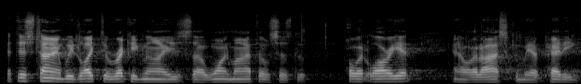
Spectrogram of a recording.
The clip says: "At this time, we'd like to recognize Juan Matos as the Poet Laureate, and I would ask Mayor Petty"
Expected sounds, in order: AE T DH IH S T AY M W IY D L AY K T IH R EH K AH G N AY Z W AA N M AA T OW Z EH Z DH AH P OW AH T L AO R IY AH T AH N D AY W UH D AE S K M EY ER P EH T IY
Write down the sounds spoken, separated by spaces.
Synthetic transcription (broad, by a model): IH T DH IH S T AY M W IY D L AY K T IH R EH K AH G N AY Z W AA N M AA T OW S EH Z DH AH P OW AH T L AO R IY AH T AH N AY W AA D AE S K M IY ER P EH T IY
